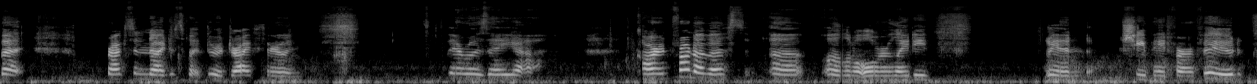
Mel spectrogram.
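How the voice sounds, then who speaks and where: Using a put-on character voice, a woman speaks raspily at a fairly high pitch and a moderate pace, with long, frequent pauses. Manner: telling an anecdote.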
